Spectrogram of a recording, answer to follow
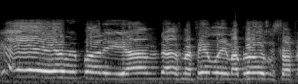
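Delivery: a show-off host calling his family in; Slaanesh hailing the other demons, loud and high; Slaanesh party host. Retold or imitated. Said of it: "He's like".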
